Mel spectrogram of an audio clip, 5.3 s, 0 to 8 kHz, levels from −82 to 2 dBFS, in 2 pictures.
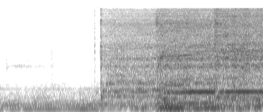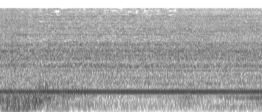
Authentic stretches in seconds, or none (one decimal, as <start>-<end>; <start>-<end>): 2.9-4.4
